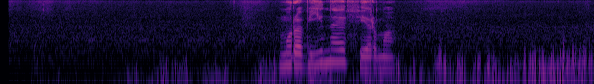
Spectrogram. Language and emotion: Russian, neutral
